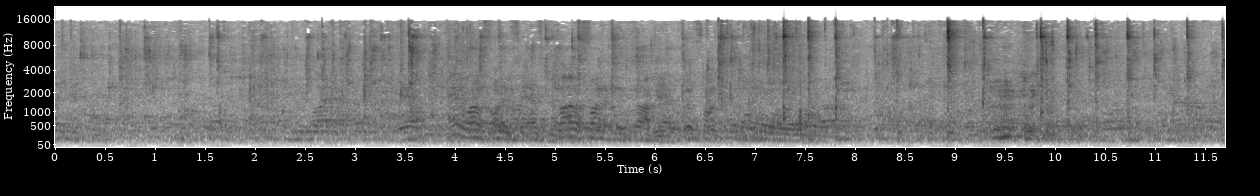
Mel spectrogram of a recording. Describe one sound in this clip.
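Checkers click and slide on a wooden board.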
